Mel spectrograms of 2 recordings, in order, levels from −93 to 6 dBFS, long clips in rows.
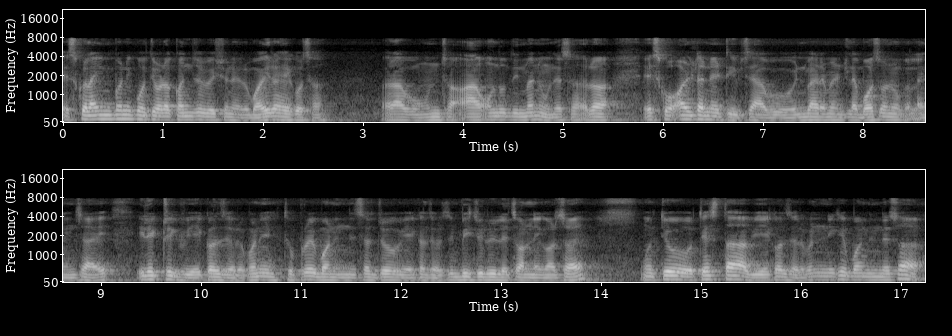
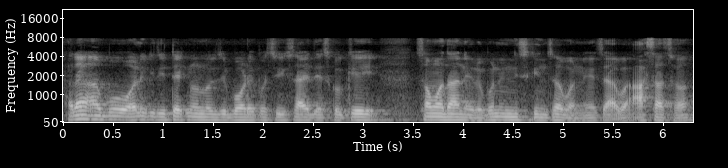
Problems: constant background noise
